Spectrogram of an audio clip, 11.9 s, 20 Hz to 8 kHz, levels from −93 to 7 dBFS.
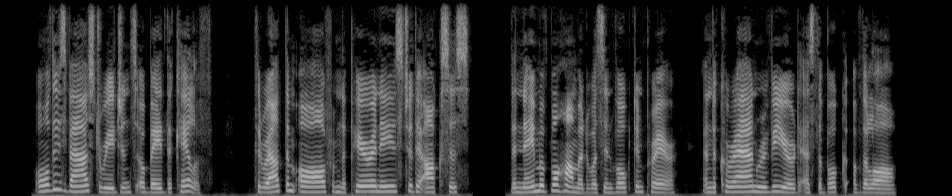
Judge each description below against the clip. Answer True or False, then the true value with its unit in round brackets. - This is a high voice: True (200 Hz)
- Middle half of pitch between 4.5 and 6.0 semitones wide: False (3.2 semitones)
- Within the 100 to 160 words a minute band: False (170 wpm)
